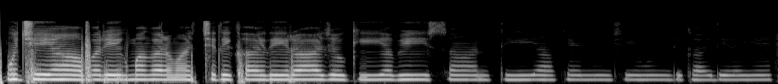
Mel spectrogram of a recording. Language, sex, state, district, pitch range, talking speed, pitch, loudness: Hindi, male, Chhattisgarh, Rajnandgaon, 215-220 Hz, 155 wpm, 220 Hz, -15 LUFS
